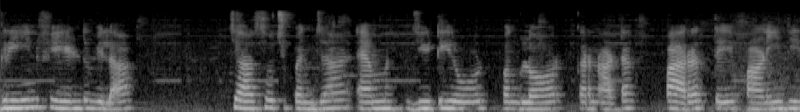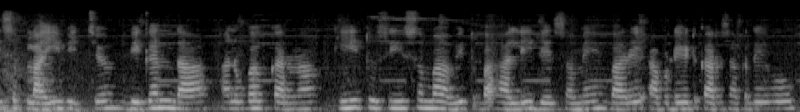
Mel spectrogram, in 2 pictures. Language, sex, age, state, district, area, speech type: Punjabi, female, 45-60, Punjab, Ludhiana, urban, read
